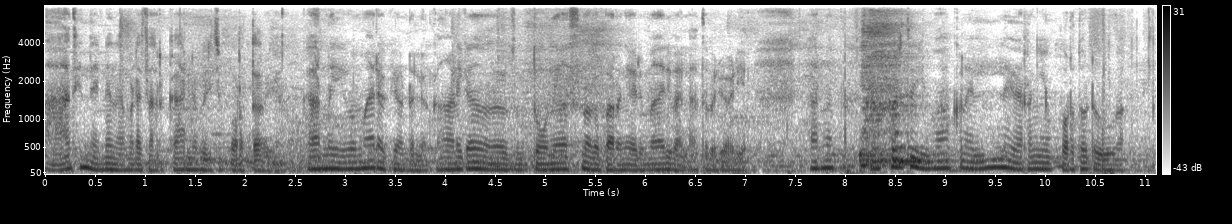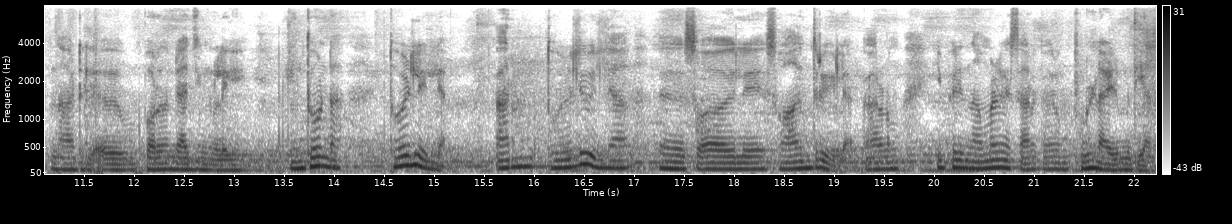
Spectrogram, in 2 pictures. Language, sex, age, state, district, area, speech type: Malayalam, male, 18-30, Kerala, Idukki, rural, spontaneous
